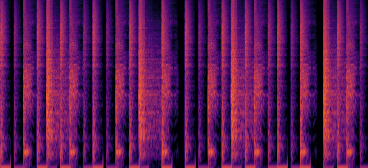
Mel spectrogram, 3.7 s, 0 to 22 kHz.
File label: Beat 130BPM (Drums No Kick), techno; techno drum fx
